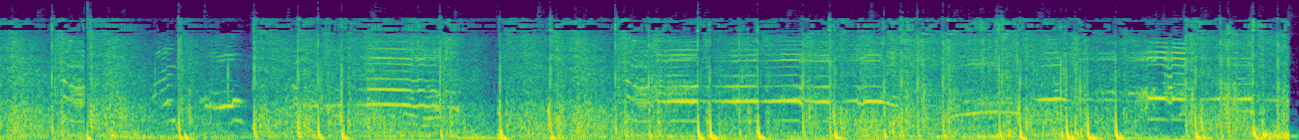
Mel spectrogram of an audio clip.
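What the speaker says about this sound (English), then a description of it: "This woman is upset because neighbors are letting off fireworks." Fireworks going off in a street at night: a rapid, irregular run of sharp pops and bangs, some echoing, mixed with voices and whistling streaks, fairly loud throughout.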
